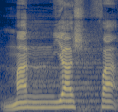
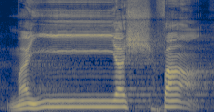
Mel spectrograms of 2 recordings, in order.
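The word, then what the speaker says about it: من يشفع: sukun ketemu ya, ini dibaca idgham. Jadi tidak boleh dibaca man yashfa', enggak boleh. Kalau Al-Qur'an enggak boleh, kalau bahasa Arab boleh. Kalau bahasa Arab sehari-hari boleh, tapi kalau bahasa Al-Qur'an enggak boleh. Jadi membacanya mai dalam mendengung, ini idgham ya.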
